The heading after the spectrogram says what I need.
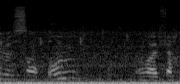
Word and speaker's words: Om: Et on va prononcer le son Om. On va le faire 3 fois et ensuite on va changer le sens des bras et des jambes. Sachant qu'on le prononce Aum.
